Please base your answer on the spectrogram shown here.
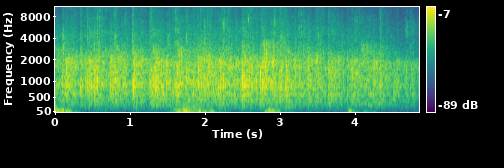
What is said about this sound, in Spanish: Un aplauso, por favor.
